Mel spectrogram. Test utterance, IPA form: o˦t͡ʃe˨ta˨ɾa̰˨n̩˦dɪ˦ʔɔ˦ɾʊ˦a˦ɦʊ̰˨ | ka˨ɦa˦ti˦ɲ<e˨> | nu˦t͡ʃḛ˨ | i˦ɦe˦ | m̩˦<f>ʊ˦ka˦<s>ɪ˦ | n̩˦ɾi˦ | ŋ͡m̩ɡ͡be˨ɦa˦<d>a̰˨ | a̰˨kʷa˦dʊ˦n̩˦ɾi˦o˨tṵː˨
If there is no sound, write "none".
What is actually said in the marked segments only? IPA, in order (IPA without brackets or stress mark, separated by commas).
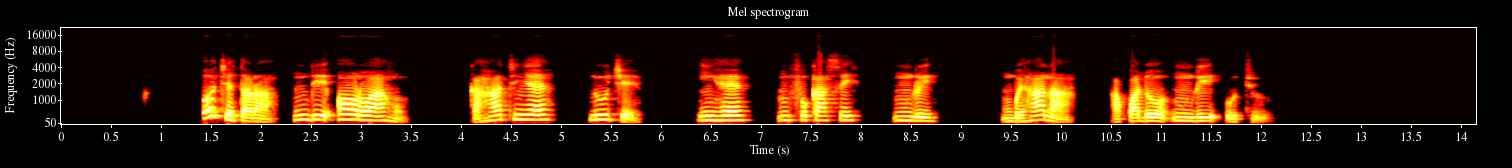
e˦, f, s, n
